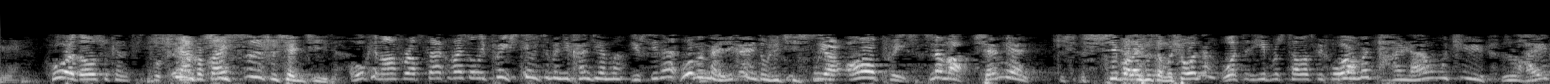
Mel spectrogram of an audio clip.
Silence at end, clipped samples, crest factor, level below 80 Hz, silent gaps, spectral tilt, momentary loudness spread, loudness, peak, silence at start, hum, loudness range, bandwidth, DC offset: 0 s; under 0.1%; 16 dB; -36 dBFS; none; -9 dB/octave; 13 LU; -16 LUFS; 0 dBFS; 0 s; none; 4 LU; 4.3 kHz; under 0.1%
